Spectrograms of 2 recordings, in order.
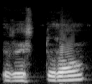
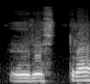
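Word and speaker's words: restaurant: Allows रेस्टोरेंट, इसका उच्चारण हिंदी में रेस्तरां होता है। अब आप जो पढ़ते हो पर ये सही उच्चारण रेस्तरां है।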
